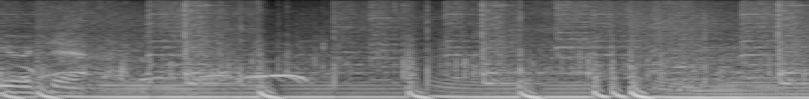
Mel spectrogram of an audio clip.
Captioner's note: clapping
